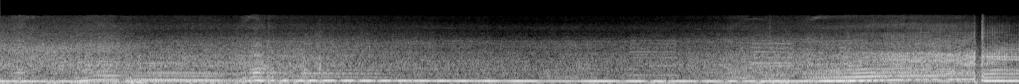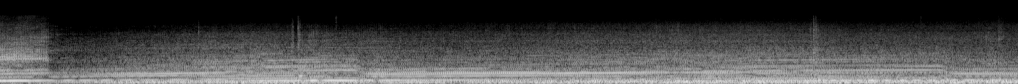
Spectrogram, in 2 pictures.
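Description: BMW M6 twin-turbo V8 engines pulling hard at highway speed, the revs climbing and dropping back at each upshift, with wind and road noise. The sound is heard from inside one of the cars as the two run side by side.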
